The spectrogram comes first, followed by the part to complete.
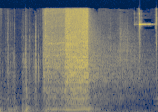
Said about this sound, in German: Zielsicher positioniert er die Leiste an der Wand, prüft noch einmal kurz die richtige Position und dann schraubt er mit einem lauten Knarren den Chip oben an die Wand.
